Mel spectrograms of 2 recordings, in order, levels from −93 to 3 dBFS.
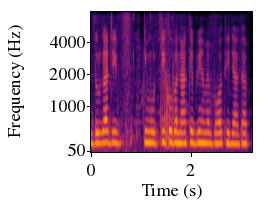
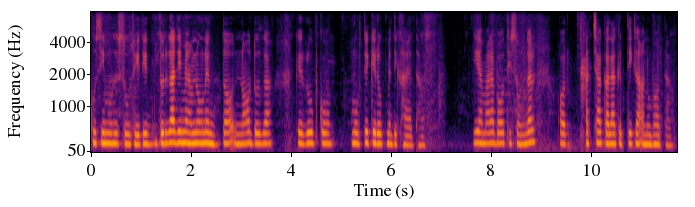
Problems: constant background noise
